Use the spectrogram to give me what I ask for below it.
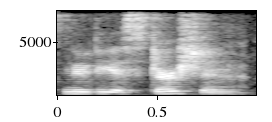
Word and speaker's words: nudiustertian: Hey, Google, how do you pronounce Nudiustertian? – That's pronounced nudiastertian.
